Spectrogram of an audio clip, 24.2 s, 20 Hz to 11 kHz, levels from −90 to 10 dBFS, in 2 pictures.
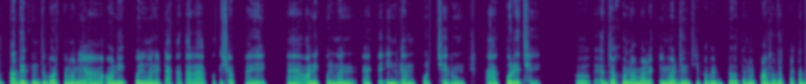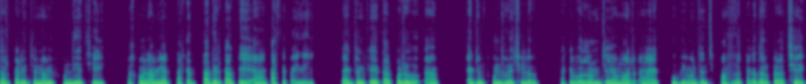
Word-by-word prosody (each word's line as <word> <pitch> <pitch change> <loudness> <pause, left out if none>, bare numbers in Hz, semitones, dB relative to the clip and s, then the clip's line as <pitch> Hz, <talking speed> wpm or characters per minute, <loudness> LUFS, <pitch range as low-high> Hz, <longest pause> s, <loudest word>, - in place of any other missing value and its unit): তাদের 135 +1 +5
কিন্তু, 135 -2 +1
বর্তমানে 115 -1 +1
আ - - +1 0.3
অনেক 150 -1 +3
পরিমাণে 110 -4 +3
টাকা। 85 - -7
তারা 95 +1 -2 0.2
প্রতি - - -10
সপ্তাহে, 110 -3 -2 0.4
আ - - +1 0.3
অনেক 135 -1 +4
পরিমাণ 110 -2 +1 0.4
একটা 105 - -8
ইনকাম 110 -2 +2 0.2
করছে 100 -3 -7
এবং 105 -6 -1 0.5
আ - - +1 0.2
করেছে। 120 -7 +4 0.6
তো - - -6 0.5
যখন 165 +2 +3
আমার 155 0 +4 0.3
ইমার্জেন্সি 160 +1 +2
ভাবে, 160 -2 +1
বিপদে 160 +1 -1
আমার 145 -2 +1
৫০০০ 150 +2 +1
টাকা 160 0 -3
দরকারের 165 +1 +1
জন্য 175 -1 +5
আমি 155 0 +4
ফোন 180 - 0
দিয়েছি, 180 -6 +1 0.5
তখন 150 -2 0
আমি 135 0 +3
আর 135 - -1
তাদের 130 0 -2 0.2
তাদের 135 0 +3
কাউকে 135 -1 +2 0.2
অ্যা 120 - 0 0.2
কাছে 130 -3 -2
পাই 70 +5 -5
নাই। - - -4 0.4
তো - - -19
একজনকে 165 +1 +2 0.2
তারপরেও, 160 +8 +4 0.2
অ্যা - - -2 0.6
একজন 155 +5 +2
ফোন 160 - 0
ধরেছিল। 165 -6 +1 0.5
তাকে 155 -2 -4
বললাম 145 -3 +1
যে, 135 - 0
"আমার 120 -2 +1
অ্যা 120 -3 -1 0.3
খুব 135 -2 -1
ইমার্জেন্সি 115 +1 -1
৫০০০ 120 +1 -2
টাকা 120 -1 -1
দরকার 135 +4 0
আছে। 155 +5 0
135 Hz, 150 wpm, -23 LUFS, 120-155 Hz, 0.6 s, তাদের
